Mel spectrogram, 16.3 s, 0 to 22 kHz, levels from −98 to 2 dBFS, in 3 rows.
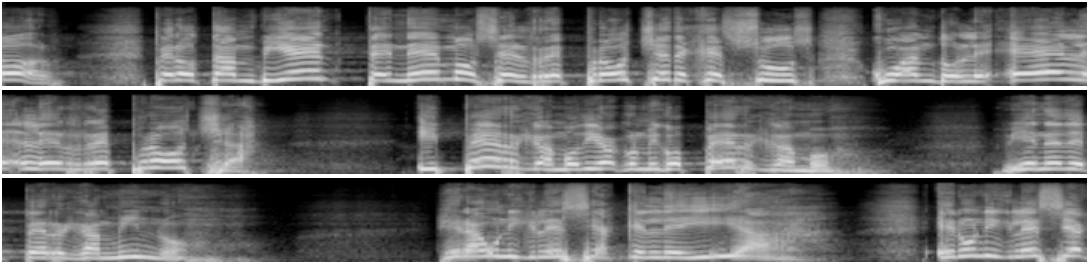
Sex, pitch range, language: male, 270-315 Hz, Spanish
